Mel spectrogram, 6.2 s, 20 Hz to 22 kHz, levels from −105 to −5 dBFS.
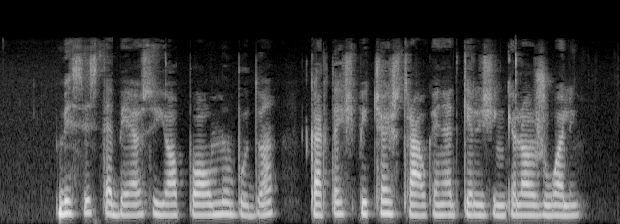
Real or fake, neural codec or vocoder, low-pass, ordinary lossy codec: real; none; 10.8 kHz; AAC, 48 kbps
